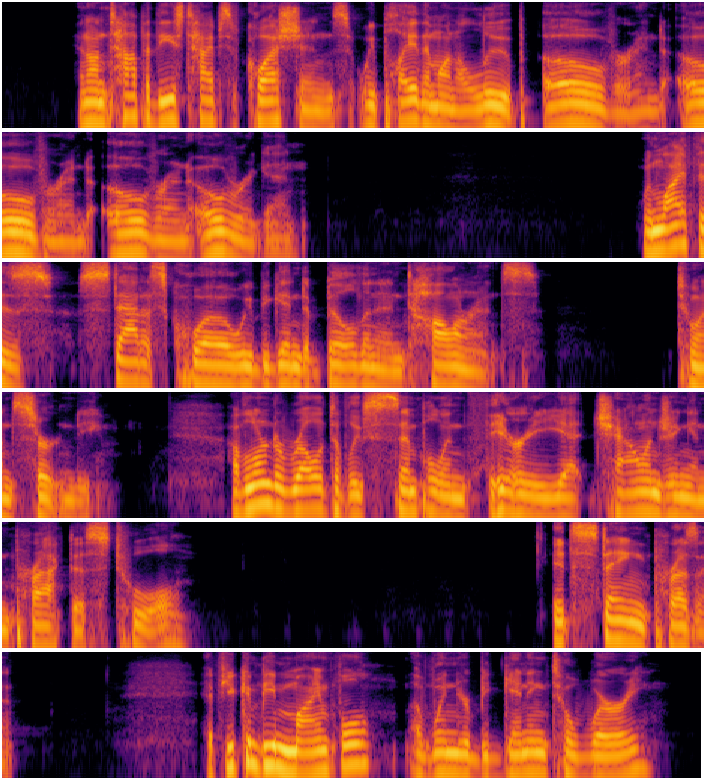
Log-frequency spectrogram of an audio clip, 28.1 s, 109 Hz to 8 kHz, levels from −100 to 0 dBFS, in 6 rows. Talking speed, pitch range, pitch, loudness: 130 wpm, 115-140 Hz, 125 Hz, -20 LUFS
